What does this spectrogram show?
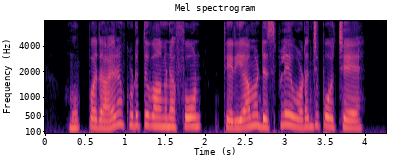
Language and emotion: Tamil, sad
